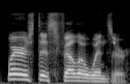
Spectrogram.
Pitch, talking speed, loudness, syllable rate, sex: 175 Hz, 185 wpm, -16 LUFS, 6.0 syllables/s, female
